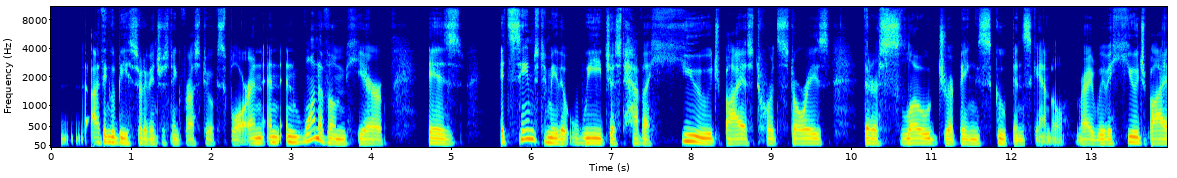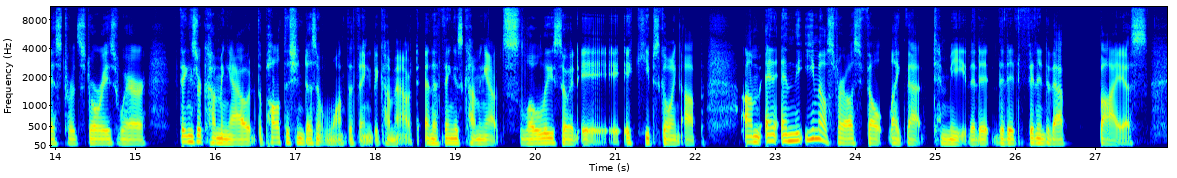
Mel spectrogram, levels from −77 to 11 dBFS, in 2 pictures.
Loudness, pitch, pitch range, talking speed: -20 LUFS, 105 Hz, 95-115 Hz, 205 wpm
